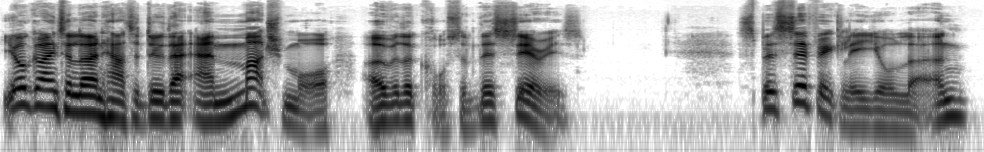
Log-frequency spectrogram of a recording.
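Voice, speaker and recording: Lively, bright-voiced male course narrator. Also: fairly low pitch, no echo, clean studio sound. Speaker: online course instructor.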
